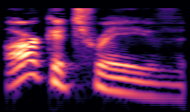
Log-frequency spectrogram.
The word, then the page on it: architrave: British English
